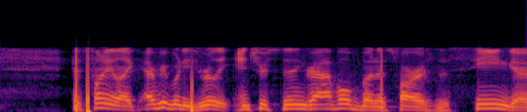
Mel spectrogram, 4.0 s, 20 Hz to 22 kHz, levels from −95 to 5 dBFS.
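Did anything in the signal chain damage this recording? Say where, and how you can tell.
Yes. Four sharp pops or thumps land on top of the speech, which carries on underneath: a double pop from 0.57 to 0.68 s peaking about 25 dB above the speech, then single pops at 1.43 s and at 2.86 s, the last just after "in gravel but", each about 20 dB up. These loud pops are likely a voltage step in the analogue wiring, from a plug, switch or static discharge, shaped and briefly ringing through the stages after it.

At 2.06 s a gap of about 40 ms, just before "in gravel but", sounds like a briefly held, buzzy note instead of a clean continuation. This is packet loss with pitch repetition at the network stage: the receiver bridged the missing audio by repeating the last pitch period, which fits two lost 20 ms packets. The speech then resumes normally. Throughout, the 4 kHz telephone band of the A-law coding is audible.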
